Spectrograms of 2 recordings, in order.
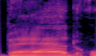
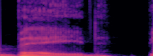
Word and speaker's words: bade: You have to tell me, is it pronounced bad or bade? B-A-D-E.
